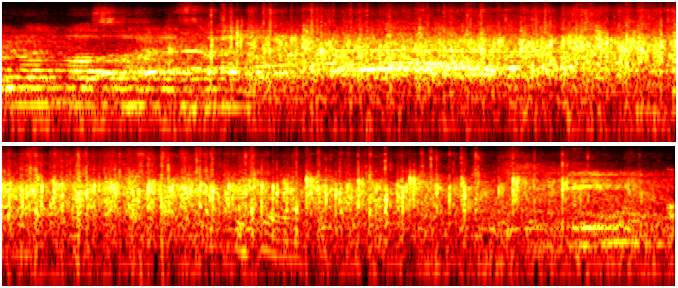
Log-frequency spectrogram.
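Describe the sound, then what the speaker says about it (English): Big round of applause from a live audience welcoming a guest's wife at an event in Bangladesh, loud sustained clapping from a packed room that swells early and holds evenly to the end. "Can you have a big round of applause for her as well?"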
